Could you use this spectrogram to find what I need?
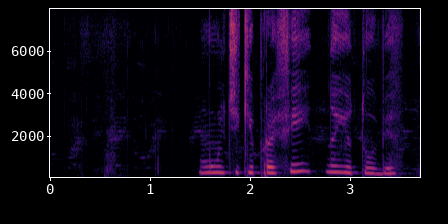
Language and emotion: Russian, neutral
